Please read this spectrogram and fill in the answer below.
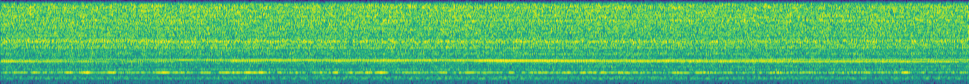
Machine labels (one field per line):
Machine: pump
